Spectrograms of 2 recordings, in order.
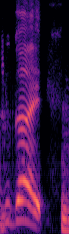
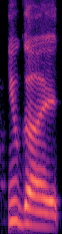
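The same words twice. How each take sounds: First: It is said in a warm, reassuring tone. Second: It is said in an annoyed, dismissive tone. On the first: I am paying the whole bill. "nah, don't worry about it. You good" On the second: Stop talking to me. "if you just piss me off and I'm like, yeah, you good, you're not good"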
